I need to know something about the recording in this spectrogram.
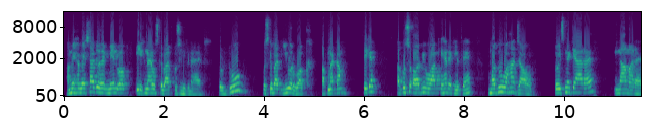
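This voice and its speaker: A man with a fairly high voice teaches English grammar in a relaxed, chatty way, with a Hindi accent. He keeps asking his class questions and then answers them himself. He says each English example slowly, word by word. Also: rough recording. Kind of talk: casual classroom explanation.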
